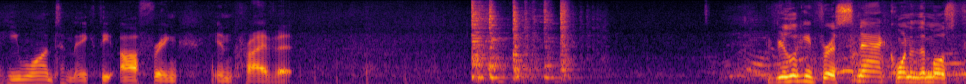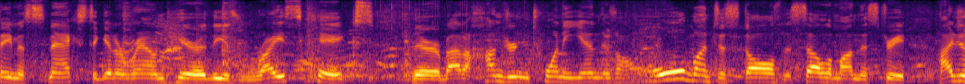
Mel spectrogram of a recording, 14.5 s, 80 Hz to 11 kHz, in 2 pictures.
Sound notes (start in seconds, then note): 3.6 coin clinging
